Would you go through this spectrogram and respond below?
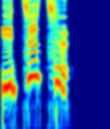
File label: "itsutsu", info girl voice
